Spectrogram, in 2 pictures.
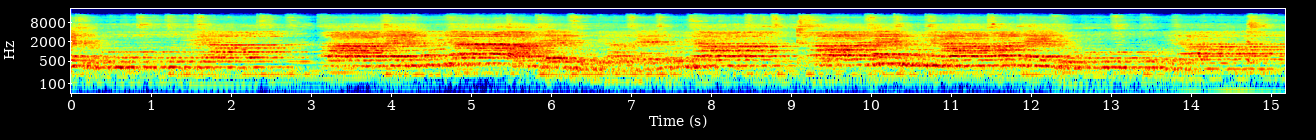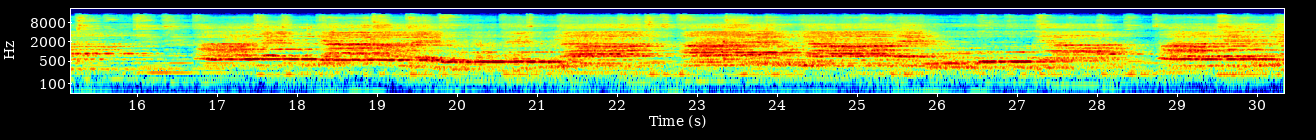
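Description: Church choir singing the Gospel acclamation at Mass, in phrases a few seconds long with brief breaks between them.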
